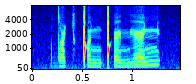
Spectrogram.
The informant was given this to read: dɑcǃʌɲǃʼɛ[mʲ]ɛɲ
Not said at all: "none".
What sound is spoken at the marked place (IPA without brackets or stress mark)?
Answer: mʲ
